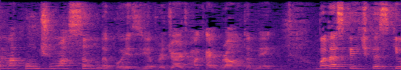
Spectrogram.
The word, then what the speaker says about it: George Mackay Brown: O George Mackay Brown, essa é a pronúncia.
